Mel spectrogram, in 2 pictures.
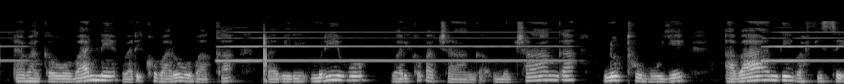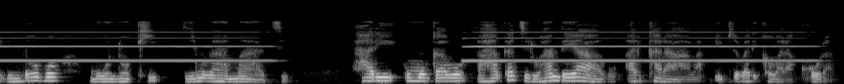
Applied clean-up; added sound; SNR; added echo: none; Wind instrument, woodwind instrument; 10 dB; none.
